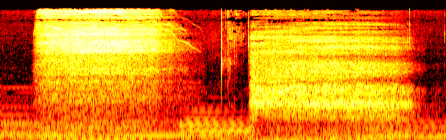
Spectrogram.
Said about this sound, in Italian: quindi ispiriamo dal naso con, solo col naso tranquillamente, poi espiriamo dalla bocca con la bocca molto aperta, mettendo sempre la mano davanti alla bocca e immaginando di appannare il vetro davanti a noi.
